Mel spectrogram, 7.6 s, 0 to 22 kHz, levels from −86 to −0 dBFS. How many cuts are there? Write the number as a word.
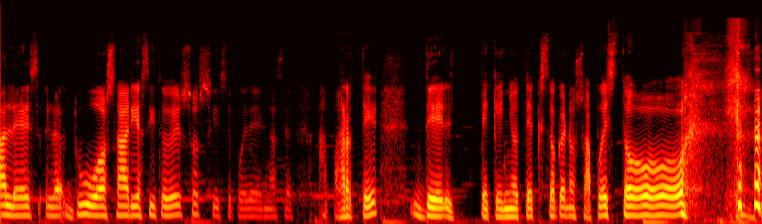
zero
